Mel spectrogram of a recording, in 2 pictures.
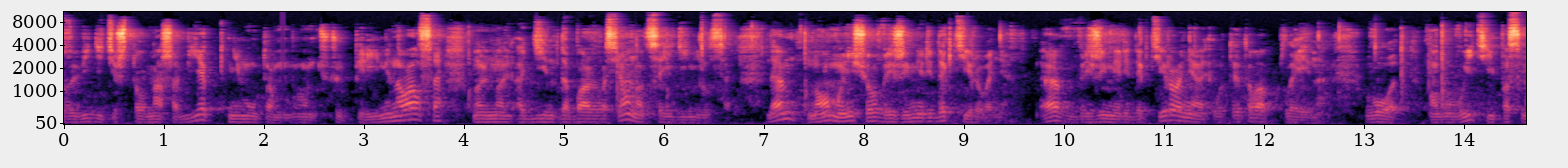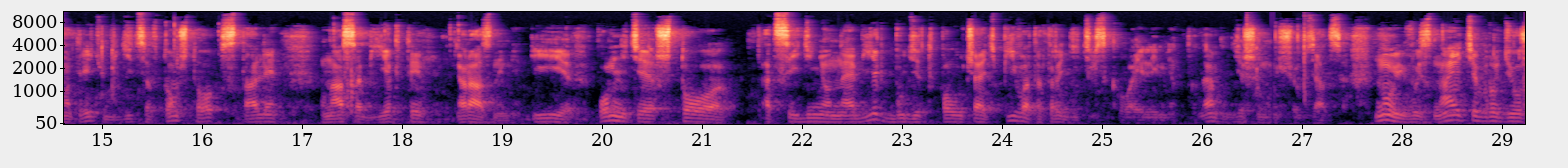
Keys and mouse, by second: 6.6 shift+middle click, 8.9 middle click, 12.5 middle click, 14.0-15.0 right drag, 15.0 g, 17.8 right click, 26.7 shift+middle drag.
